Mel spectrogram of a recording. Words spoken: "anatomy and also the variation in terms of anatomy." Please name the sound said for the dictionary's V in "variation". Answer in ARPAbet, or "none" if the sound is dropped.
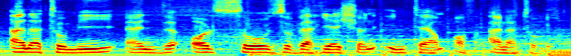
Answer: V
